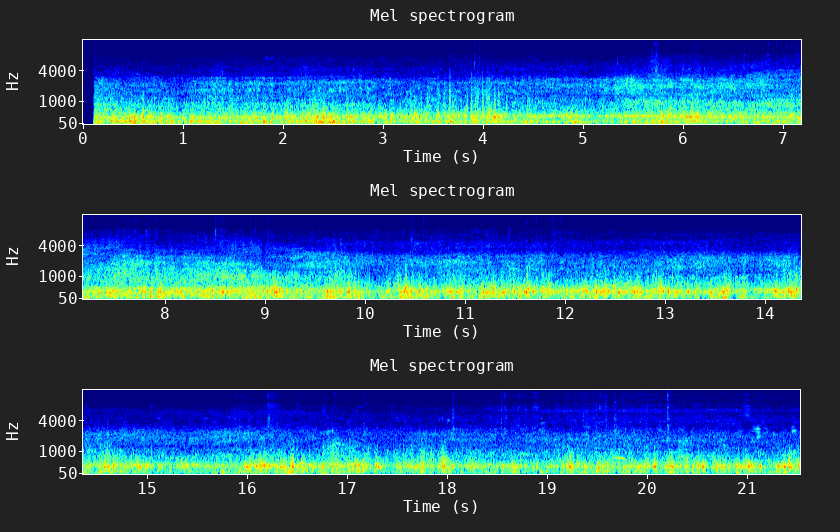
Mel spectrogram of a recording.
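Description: Wind buffeting a handheld phone microphone, a steady rumble, with a murmur of people's voices in the background.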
